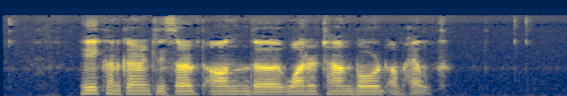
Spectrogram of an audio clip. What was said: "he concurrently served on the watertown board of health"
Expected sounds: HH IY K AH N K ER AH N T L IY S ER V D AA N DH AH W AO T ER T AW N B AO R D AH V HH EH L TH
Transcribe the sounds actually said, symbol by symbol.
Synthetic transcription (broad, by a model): HH IY K AH N K ER AH N T L IY S ER V D AA N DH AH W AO T ER T AW N B AO R D AH V HH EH L T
